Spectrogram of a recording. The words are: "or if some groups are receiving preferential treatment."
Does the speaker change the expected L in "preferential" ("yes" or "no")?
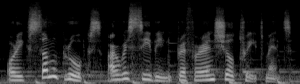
no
